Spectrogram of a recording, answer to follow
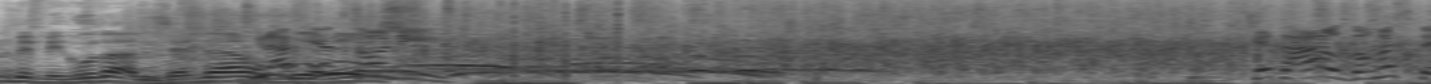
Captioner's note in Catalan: aplaudiments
